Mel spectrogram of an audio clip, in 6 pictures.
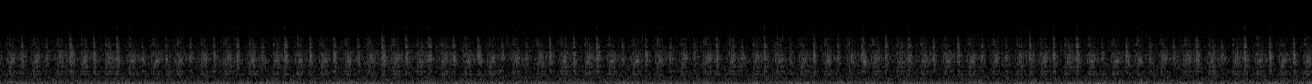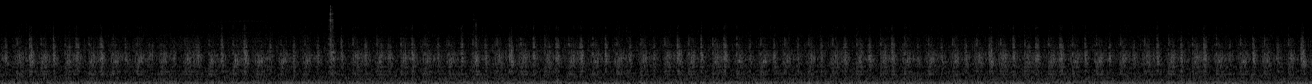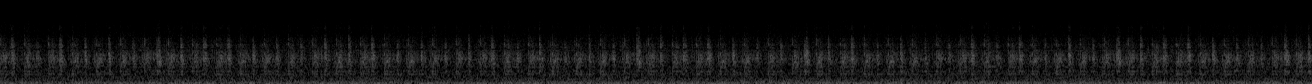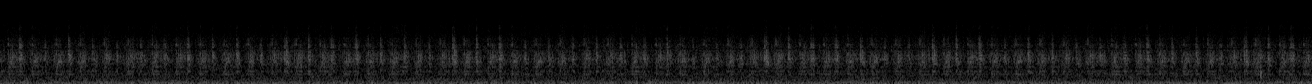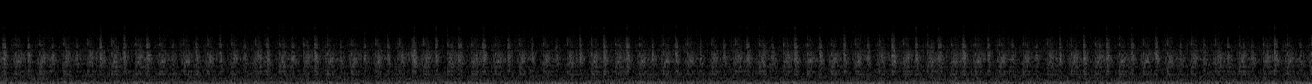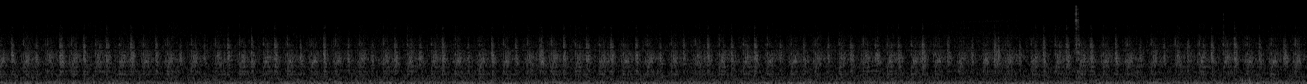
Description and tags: Clock FastTicking
Recorder: SONY MD MZ-RH1 (Linear PCM; Rec level: manual 19)
Mic: SONY ECM CS10 (Phantom powered; Position: Close to clock)
This is the recording of a mechanical clock with its fast paced ticking.
The recording is slightly longer than a minute and contains two extra 'ticks' of the minute change. The digits are dials that are rotated 'digitally' and the sound of the tens and hours is much stronger than the single minute dial.
The sound of the ticking is louder than a typical hand clock, but goes unnoticed while talking or doing normal daily actions.
clock, mechanical, ticking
